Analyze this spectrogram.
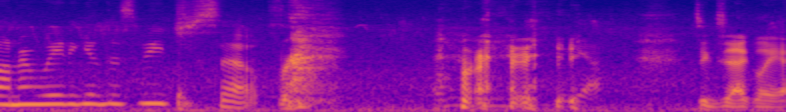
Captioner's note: chuckles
